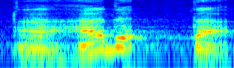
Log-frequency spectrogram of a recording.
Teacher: dal itu dimasukkan secara totally dalam ta. Sebab tu ada sabdu di atas ta dan tidak ada apa-apa tanda di atas dal. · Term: idgham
